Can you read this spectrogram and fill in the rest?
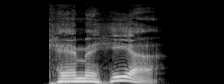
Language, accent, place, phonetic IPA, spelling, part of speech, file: German, Germany, Berlin, [ˌkɛːmə ˈheːɐ̯], käme her, verb, De-käme her.ogg
- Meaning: first/third-person singular subjunctive II of herkommen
